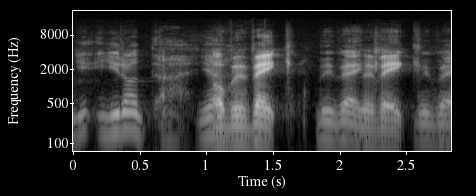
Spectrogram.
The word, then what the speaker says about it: Vivek: Vivek. That's how you say it, like Yeah. a cake.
